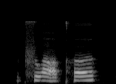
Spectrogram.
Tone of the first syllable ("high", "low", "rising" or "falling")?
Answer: low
